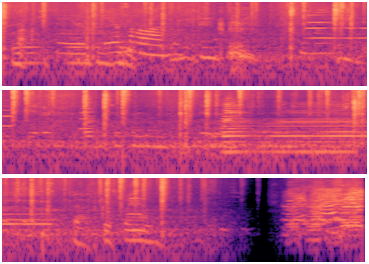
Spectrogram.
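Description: Voices talking over a few held accordion notes, with frequent sharp clicks and crackles; the sound cuts off abruptly just before the end.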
